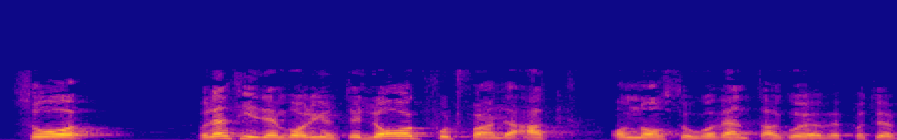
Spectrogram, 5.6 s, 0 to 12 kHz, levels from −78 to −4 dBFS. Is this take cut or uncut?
uncut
